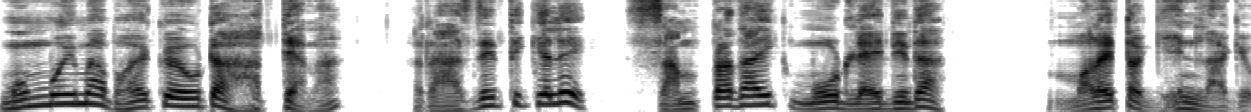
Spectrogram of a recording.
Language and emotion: Nepali, disgusted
